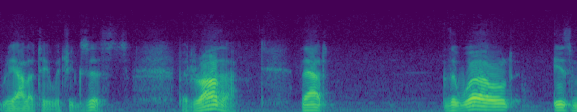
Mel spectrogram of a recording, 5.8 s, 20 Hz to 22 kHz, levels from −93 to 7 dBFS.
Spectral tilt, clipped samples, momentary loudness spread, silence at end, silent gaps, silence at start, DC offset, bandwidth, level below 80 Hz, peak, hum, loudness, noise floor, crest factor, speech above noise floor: -9 dB/octave; under 0.1%; 22 LU; 0 s; none; 0 s; under 0.1%; 6.8 kHz; -46 dBFS; -2 dBFS; none; -21 LUFS; -54 dBFS; 20 dB; 34 dB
